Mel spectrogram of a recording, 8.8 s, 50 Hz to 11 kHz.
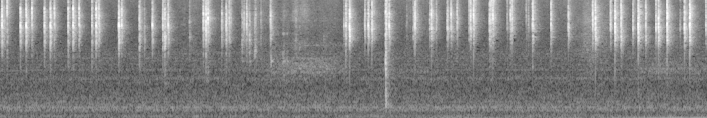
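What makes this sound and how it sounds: Long nails tap and scratch the underside and ridges of a black plastic 18V drill battery pack held in the hands, its hard plastic case feeling solid. Quick, dry, bright clicks come in fast irregular runs, each dying away almost instantly, with a soft scrape and a steady low hum beneath.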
